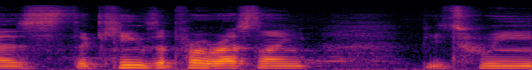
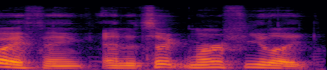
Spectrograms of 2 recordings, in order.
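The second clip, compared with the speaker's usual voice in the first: usual speaking voice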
